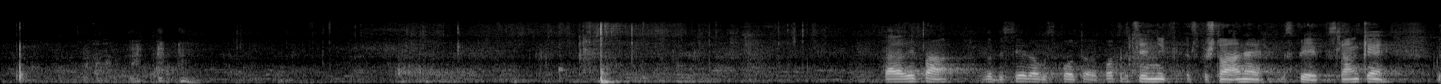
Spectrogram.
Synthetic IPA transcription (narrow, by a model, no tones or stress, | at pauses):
xʋaːlaleːpazabɛseːd̪ɔɡɔspoːt̪pɔt̪̚pɾɛt̪seːd̪nikspɔʃt̪ɔʋaːnɛɡɔspeːpɔ̥slaːŋkɛ | ɡ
